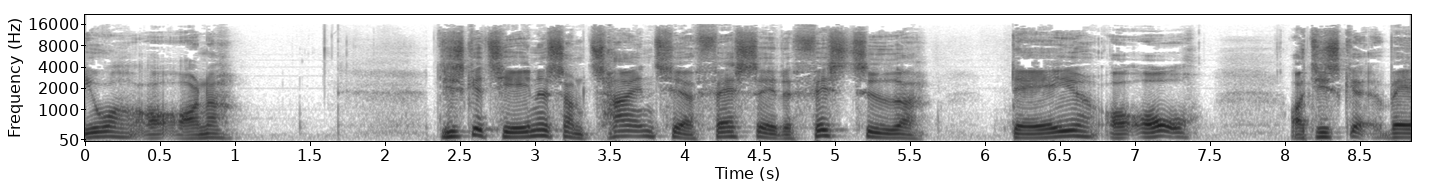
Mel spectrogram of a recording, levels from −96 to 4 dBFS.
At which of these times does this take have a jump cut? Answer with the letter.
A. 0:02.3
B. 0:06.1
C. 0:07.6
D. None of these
A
